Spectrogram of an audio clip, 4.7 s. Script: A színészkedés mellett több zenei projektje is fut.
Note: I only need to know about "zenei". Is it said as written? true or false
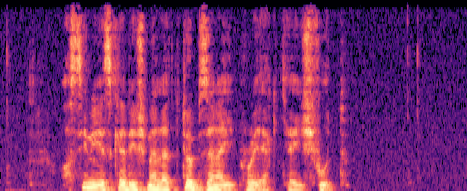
true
